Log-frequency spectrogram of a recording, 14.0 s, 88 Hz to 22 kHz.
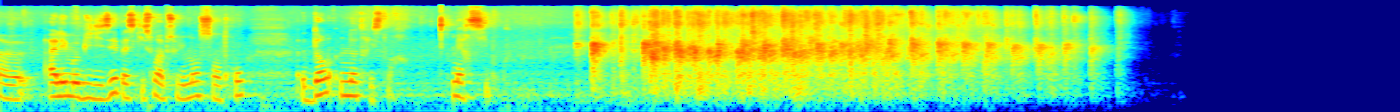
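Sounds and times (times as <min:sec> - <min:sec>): small audience applauding: 0:05.8 - 0:11.4.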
